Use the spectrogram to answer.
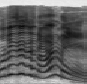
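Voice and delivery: very high whiny voice; mock Lindsay. Co-host mocks Lindsay dodging blame, very high whine. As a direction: squeak out the denial.

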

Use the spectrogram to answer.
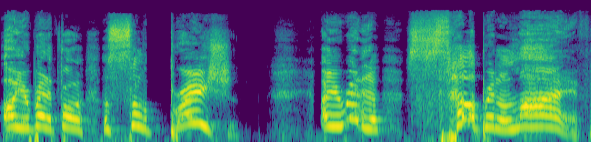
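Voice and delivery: big hype-man pep rally yell. Retold or imitated. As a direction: fire up the crowd like a pep rally. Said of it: "just pep rallying up".

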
